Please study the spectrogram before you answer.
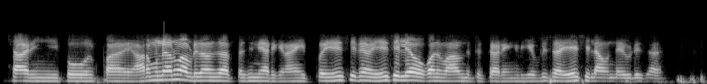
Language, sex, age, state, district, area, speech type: Tamil, male, 18-30, Tamil Nadu, Sivaganga, rural, conversation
